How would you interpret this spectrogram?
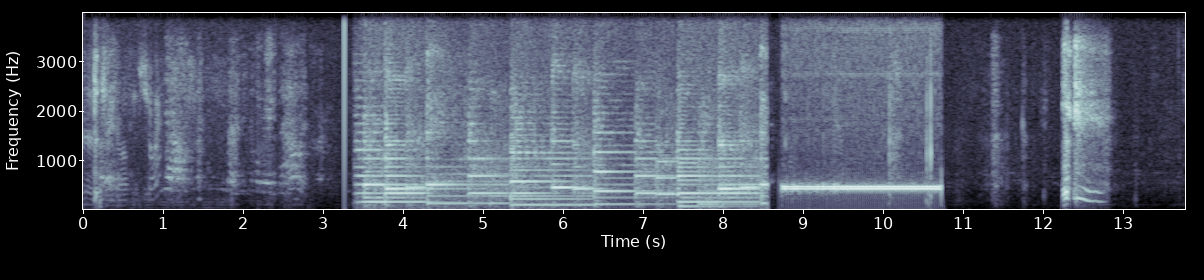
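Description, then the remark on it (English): A voice speaks briefly, then a loud run of shifting electronic phone tones plays as a call is transferred to another phone, followed by a steady sustained dial-like tone that cuts off abruptly, with another short voice afterward. “You know what, I'm gonna transfer you over to another phone real quick if you don't mind.”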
